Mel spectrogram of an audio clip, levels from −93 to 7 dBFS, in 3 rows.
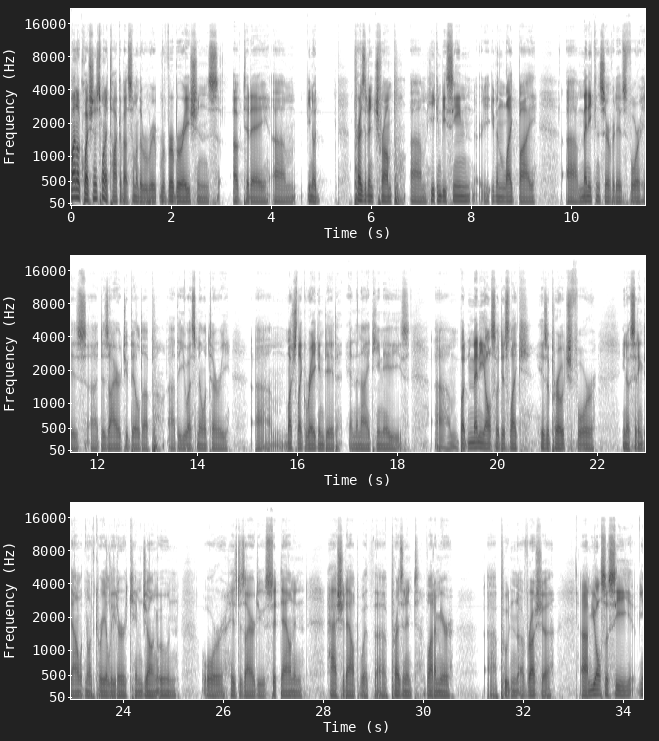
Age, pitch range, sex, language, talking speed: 20-39, 80-95 Hz, male, English, 155 wpm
